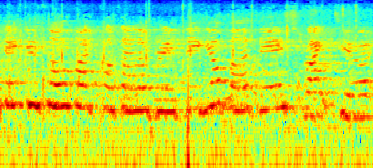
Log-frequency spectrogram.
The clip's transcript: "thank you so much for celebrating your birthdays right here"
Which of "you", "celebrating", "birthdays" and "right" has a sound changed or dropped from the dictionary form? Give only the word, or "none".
birthdays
